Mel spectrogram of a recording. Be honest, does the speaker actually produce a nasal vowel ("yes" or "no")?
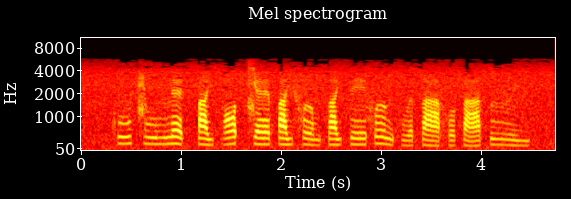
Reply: no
